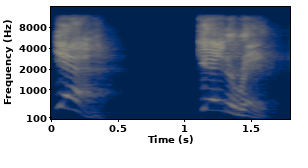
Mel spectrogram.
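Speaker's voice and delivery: high-pitched imitated eager answer; mock excited order; eager street guy. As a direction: shoot the pitch way up, like a keen customer. Acting out the man's eager order.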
